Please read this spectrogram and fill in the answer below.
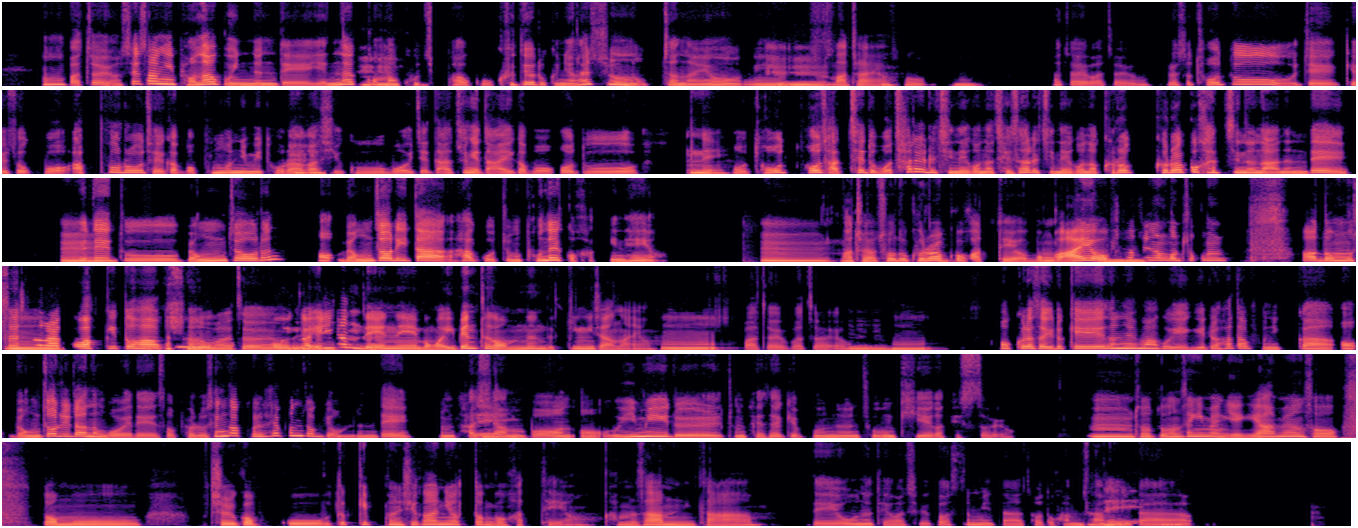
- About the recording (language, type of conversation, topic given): Korean, unstructured, 한국 명절 때 가장 기억에 남는 풍습은 무엇인가요?
- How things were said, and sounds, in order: other background noise; distorted speech; laughing while speaking: "것"; tapping; teeth sucking; laugh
